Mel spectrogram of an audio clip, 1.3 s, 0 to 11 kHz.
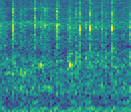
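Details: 1949 White wrecker truck at idle: fast steady ticking over heavy engine idle, tracking engine speed, with popping possibly from air pump; air leak with oil nearby, ticking source unconfirmed.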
